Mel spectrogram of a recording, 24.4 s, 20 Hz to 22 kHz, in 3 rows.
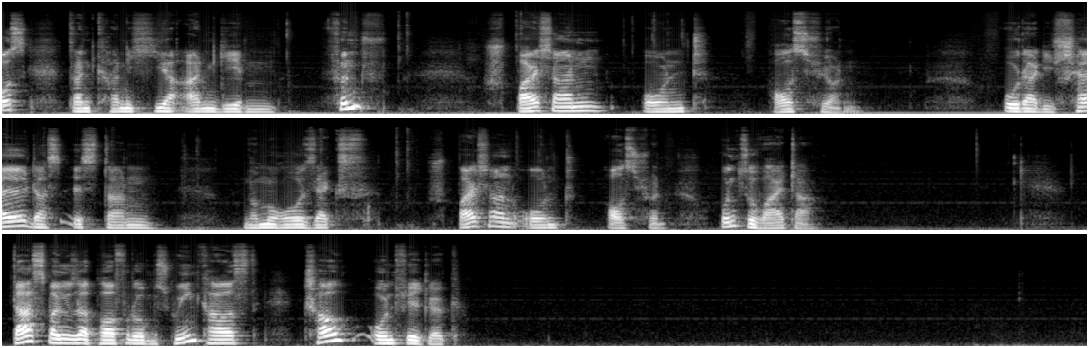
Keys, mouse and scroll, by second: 0.0 click, 2.0 5, 2.9 click, 3.9 click, 4.6 Up, 5.0 Return, 8.4 click, 9.4 6, 10.3 click, 11.0 click, 11.9 Up, 12.3 Return.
